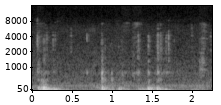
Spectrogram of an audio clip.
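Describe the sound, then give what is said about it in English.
Soft clicking of keys on a computer keyboard during an online tabletop role-playing game session: a few scattered keystrokes and short bursts, faint and alone. “here I am typing the wrong things again”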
